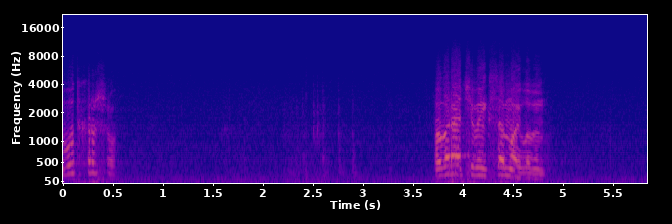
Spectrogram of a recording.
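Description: A man speaks loudly, close by.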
